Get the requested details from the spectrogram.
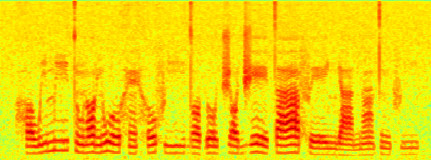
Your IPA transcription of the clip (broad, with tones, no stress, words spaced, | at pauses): hɔ˨wi˦miː˦ tũ˨ɾɔ˦˨ɾĩ˦ wo˦hɛ̃˧ ho˧fiː˨dɔ˨ ɗo˧t͡ʃɔ˧d͡ʒeː˦˨taː˦ feː˧ɲaː˨nã˧tĩ˧ fi˧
